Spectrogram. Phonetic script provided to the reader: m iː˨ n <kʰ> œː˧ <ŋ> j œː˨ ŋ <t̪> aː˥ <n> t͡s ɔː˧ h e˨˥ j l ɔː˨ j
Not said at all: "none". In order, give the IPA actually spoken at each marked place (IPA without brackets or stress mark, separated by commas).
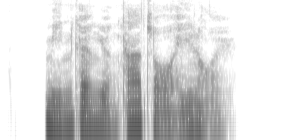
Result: kʰ, ŋ, t̪ʰ, none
